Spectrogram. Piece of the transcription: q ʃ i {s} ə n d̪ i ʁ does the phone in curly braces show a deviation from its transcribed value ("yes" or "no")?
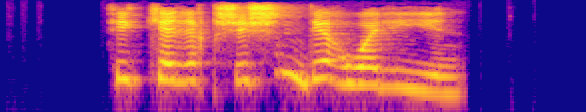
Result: yes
